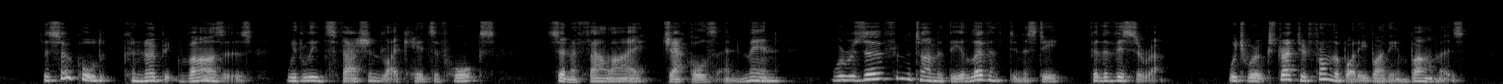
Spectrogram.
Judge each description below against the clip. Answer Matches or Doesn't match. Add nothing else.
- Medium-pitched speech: Matches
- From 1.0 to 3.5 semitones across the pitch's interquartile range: Doesn't match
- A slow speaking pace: Doesn't match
